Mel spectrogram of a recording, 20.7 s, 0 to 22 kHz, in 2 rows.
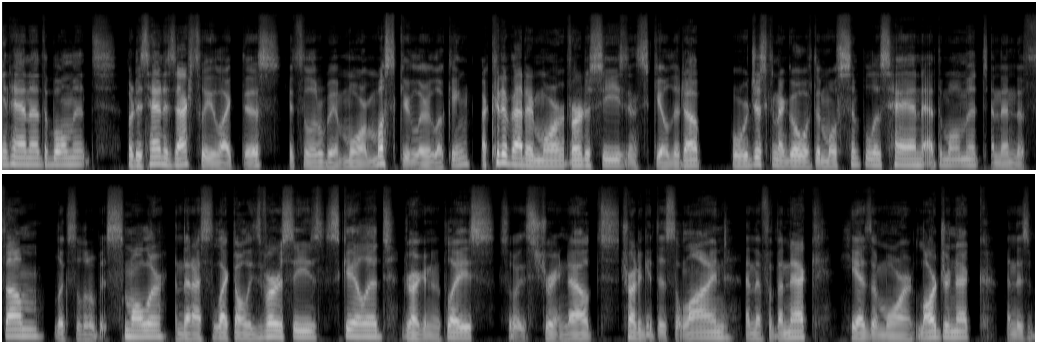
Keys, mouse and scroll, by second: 0.6 alt+z, 0.9-1.4 scroll down 3, 1.4 alt+z, 1.7 middle click, 2.9-9.7 middle drag, 10.0 click, 11.8 middle click, 11.9 alt+z, 12.3 click, 12.5 e, 13.2 middle click, 13.5 alt+z, 13.8 w, 13.9 click, 14.2 e, 14.6 click, 15.0 shift+middle click, 15.6 alt+z, 15.7 middle click, 16.0 shift+click, 16.2 middle click, 16.7 middle click, 16.9 super+z, 17.3 click, 17.6 middle click, 18.2 alt+z, 18.4 shift+middle click, 18.6 scroll down 1, 18.9 middle click, 19.2 scroll up 1, 19.3 middle click, 19.4 Tab, 19.6 Tab, 19.8 alt+z, 19.8 shift+middle click, 20.4 click.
